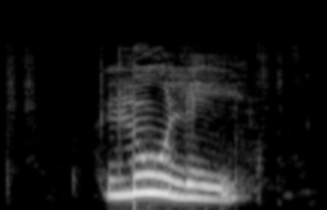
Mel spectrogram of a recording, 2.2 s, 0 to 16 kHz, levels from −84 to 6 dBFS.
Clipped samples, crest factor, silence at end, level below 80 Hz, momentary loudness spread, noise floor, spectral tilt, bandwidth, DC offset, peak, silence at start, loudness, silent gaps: under 0.1%; 14 dB; 0.6 s; -58 dBFS; 13 LU; -65 dBFS; -9 dB/octave; 5 kHz; under 0.1%; 0 dBFS; 0.7 s; -12 LUFS; none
